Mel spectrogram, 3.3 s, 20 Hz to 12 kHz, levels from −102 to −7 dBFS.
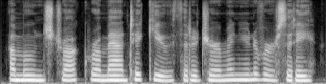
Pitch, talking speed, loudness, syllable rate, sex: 200 Hz, 145 wpm, -17 LUFS, 5.3 syllables/s, female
